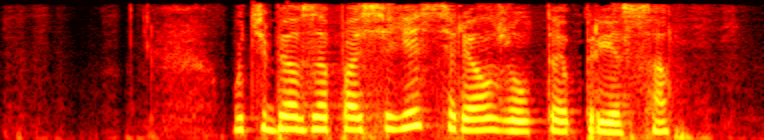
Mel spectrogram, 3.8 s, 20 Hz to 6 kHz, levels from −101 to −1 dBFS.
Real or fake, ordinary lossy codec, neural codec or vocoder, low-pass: fake; AAC, 32 kbps; codec, 16 kHz, 16 kbps, FreqCodec, larger model; 5.4 kHz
